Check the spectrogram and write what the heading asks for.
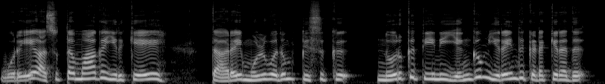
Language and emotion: Tamil, disgusted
